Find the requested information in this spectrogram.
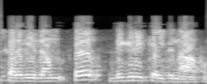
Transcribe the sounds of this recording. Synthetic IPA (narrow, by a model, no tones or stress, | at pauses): sɐɾʋiðɐmpeːɾɖɪɣɾikːɛlʋɪnaːɣɯ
